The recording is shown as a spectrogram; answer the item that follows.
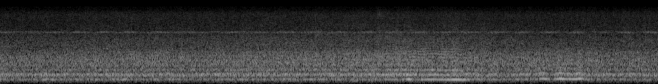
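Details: Many bees buzzing in a natural setting, a constant droning hum; around the middle and near the end a single bee passes closer, its louder wavering buzz rising briefly above the swarm.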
